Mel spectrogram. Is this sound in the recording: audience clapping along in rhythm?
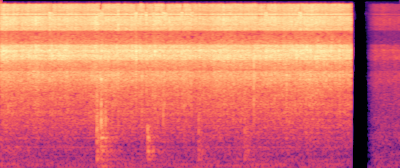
no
